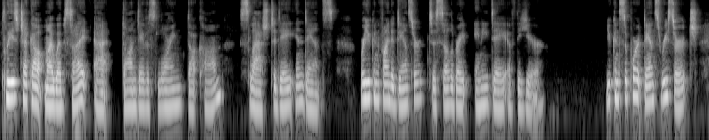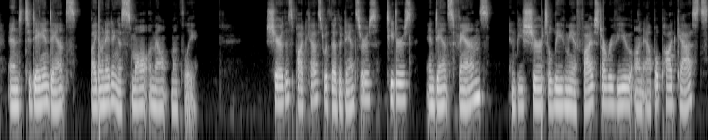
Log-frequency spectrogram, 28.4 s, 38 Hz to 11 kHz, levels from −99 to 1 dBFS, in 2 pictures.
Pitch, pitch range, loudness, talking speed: 155 Hz, 145-175 Hz, -25 LUFS, 130 wpm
